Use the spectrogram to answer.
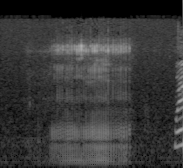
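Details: Cavalier King Charles Spaniel fast asleep, snoring while someone tries to wake him: a single rough, fluttering snore on an in-breath, then quiet room sound.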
